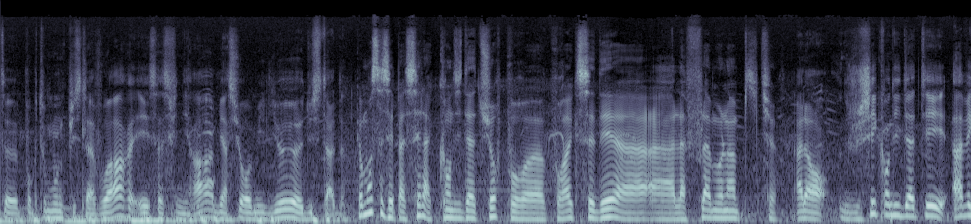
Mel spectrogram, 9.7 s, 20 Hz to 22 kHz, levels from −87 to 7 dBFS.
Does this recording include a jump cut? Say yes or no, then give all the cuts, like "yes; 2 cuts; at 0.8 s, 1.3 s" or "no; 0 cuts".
no; 0 cuts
